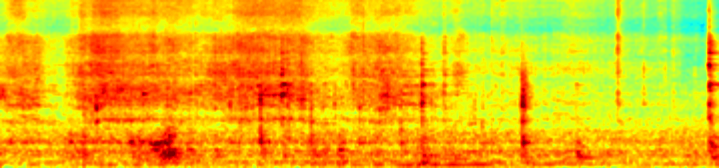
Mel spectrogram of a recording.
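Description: Steady sizzling in a hot pot as garlic paste is mixed in for an aloo mutton curry, with occasional scraping and clinks of a spoon stirring, close up, with no talking.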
